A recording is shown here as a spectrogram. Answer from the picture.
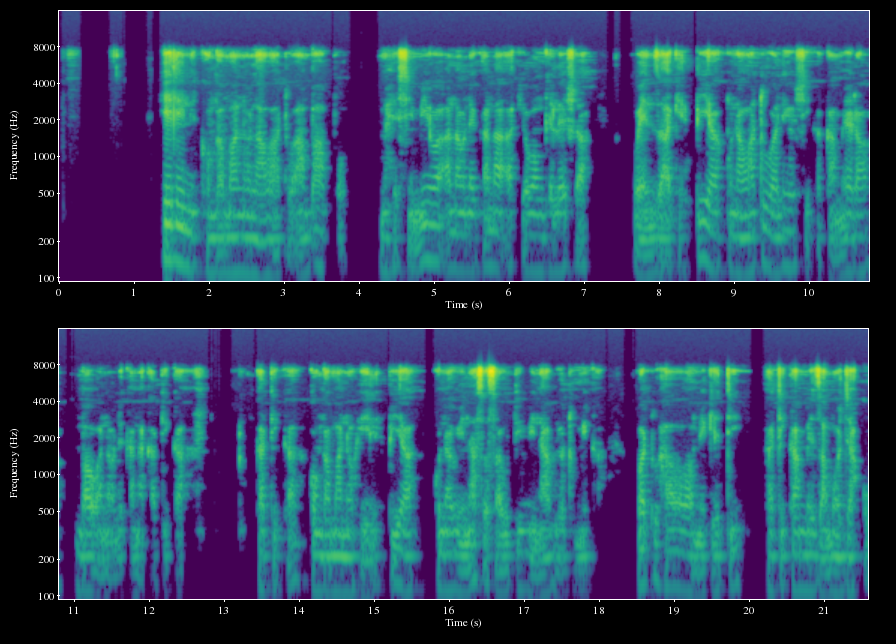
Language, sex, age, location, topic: Swahili, male, 18-24, Nairobi, health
